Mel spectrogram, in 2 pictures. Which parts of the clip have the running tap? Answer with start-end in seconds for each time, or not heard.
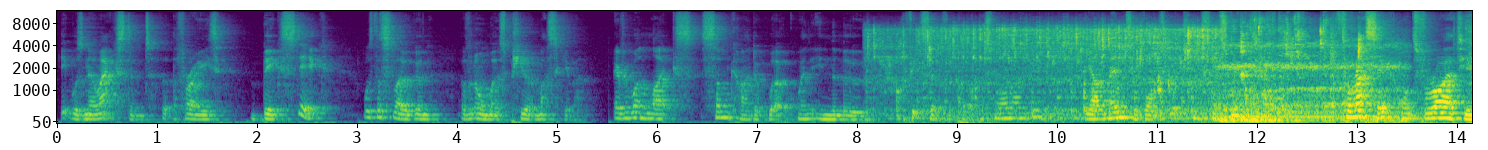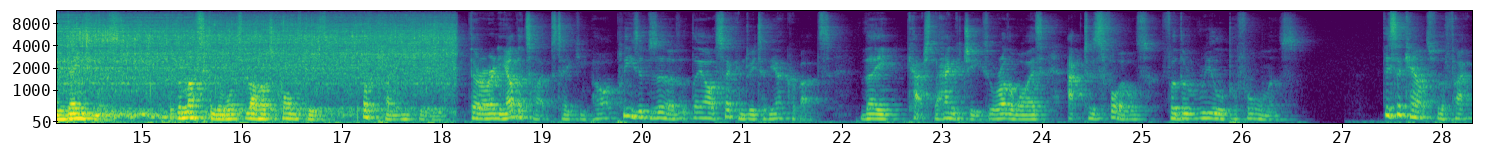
8.1-18.2.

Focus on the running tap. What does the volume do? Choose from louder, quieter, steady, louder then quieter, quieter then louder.
louder then quieter.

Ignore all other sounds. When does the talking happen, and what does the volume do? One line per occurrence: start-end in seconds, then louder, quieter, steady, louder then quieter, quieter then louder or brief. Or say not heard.
0.0-26.6 louder then quieter
27.2-28.2 brief.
